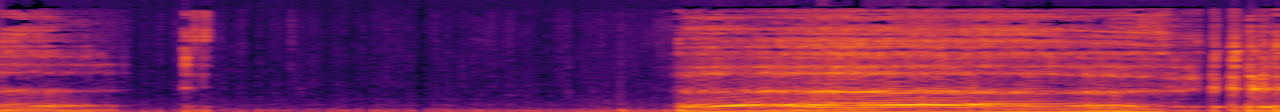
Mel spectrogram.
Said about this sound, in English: That sounded like a burp.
